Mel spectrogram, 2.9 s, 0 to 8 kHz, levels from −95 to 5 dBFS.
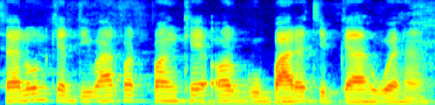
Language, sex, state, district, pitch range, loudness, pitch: Hindi, male, Jharkhand, Garhwa, 120-145 Hz, -20 LUFS, 135 Hz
